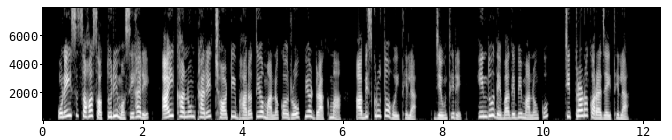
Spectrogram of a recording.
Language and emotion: Odia, neutral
